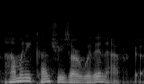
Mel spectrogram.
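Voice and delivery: ordinary talk, nothing marked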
